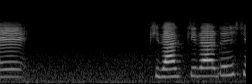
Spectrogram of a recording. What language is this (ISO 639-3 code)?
jpn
